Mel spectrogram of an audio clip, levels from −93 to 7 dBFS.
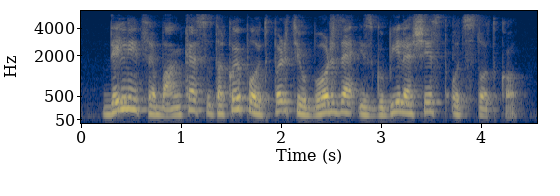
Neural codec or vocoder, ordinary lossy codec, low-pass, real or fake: none; none; 5.4 kHz; real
